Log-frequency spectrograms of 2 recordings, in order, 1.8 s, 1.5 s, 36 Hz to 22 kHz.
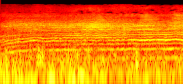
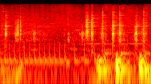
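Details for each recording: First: Rovan 5B RC car with stock Rovan 29cc two-stroke and Dragonfly pipe, after troubleshooting a cut-out and a heat-cycle break-in: high, buzzy scream holding steady revs at full throttle, then dropping off cleanly. Normal running at high revs. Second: Stock Rovan 29cc engine in a Rovan 5B RC car that died after five minutes of running, turned over with the pull-starter: sharp, repeated metallic clicking; small end bearing failure.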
